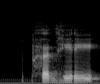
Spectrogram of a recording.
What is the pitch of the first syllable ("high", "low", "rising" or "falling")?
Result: low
